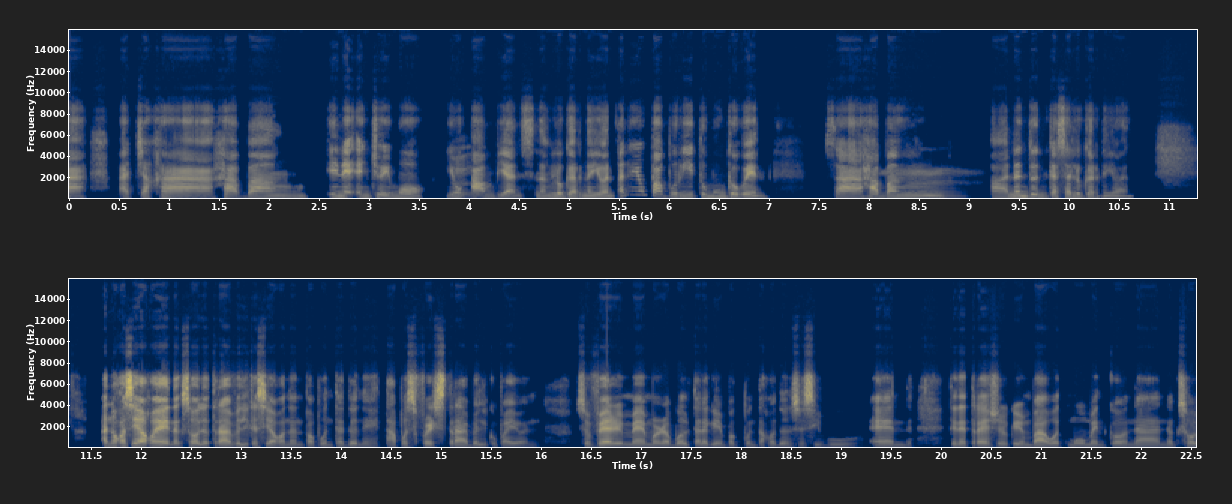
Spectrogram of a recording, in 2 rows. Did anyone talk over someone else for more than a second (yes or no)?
no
